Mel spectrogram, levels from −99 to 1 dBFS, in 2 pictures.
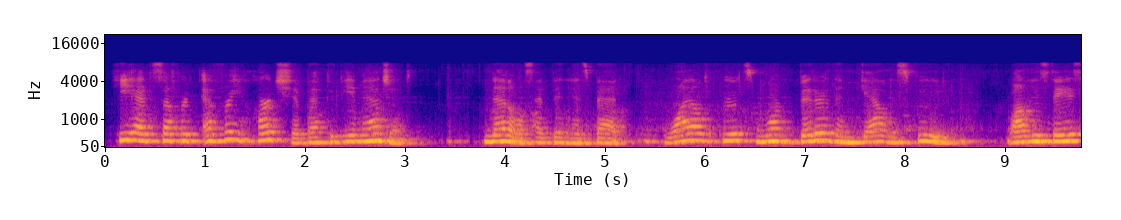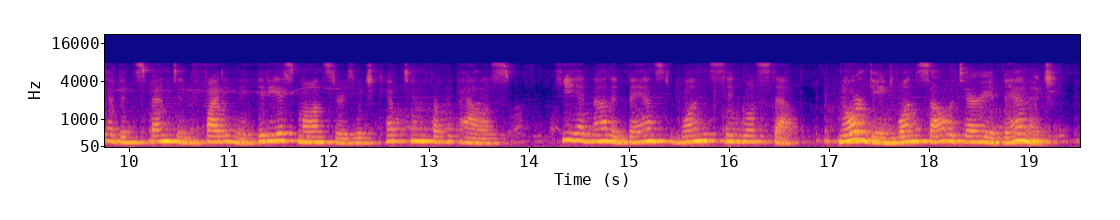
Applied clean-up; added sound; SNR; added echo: neural separator model SepFormer DNS4.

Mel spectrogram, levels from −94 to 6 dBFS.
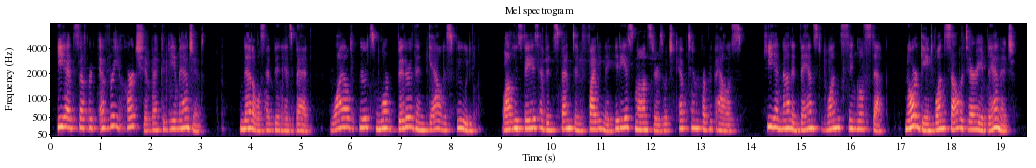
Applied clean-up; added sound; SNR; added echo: neural mask model DeepFilterNet 3.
